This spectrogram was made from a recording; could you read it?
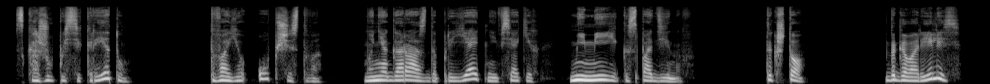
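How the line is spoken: Whisper in ear. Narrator (Russian): шепнула ему на ухо

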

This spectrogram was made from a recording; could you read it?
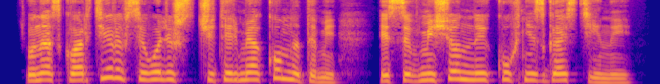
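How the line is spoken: Plain. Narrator (Russian): сказала Эмили

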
